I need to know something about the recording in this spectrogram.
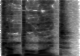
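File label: "candlelight", British English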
